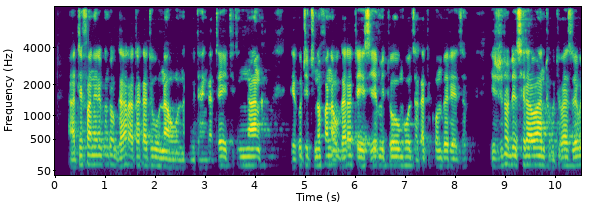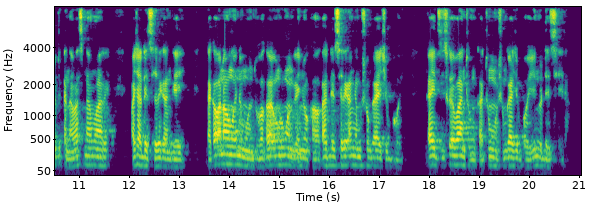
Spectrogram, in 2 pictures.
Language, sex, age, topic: Ndau, female, 36-49, health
